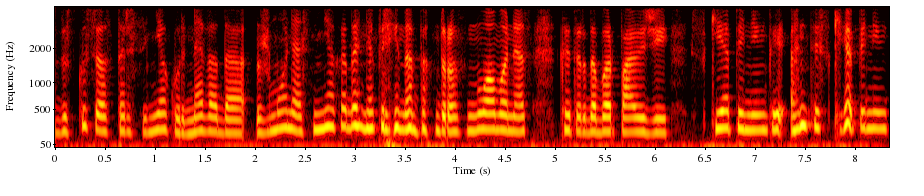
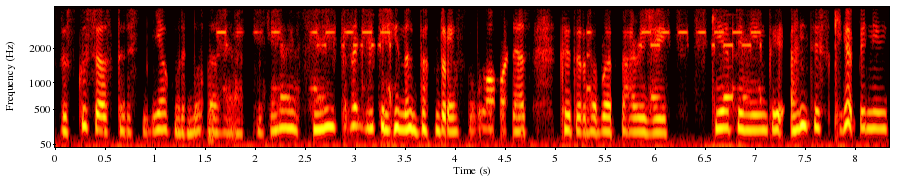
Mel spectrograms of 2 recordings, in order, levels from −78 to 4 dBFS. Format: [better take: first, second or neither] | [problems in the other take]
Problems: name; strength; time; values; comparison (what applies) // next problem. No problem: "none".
first | noise reduction (neural diffusion model UNIVERSE++)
